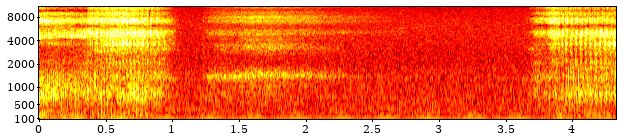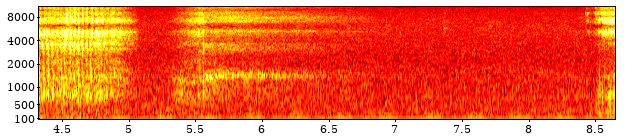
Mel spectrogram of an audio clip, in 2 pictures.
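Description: Two loud rasping breaths about four seconds apart over a steady low hum; snoring during sleep.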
